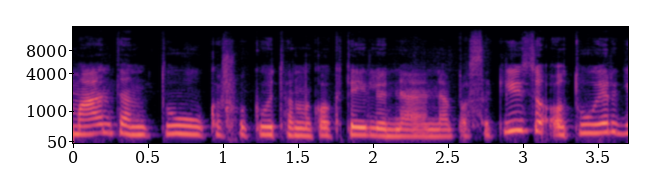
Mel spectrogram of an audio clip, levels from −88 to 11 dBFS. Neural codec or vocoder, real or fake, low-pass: vocoder, 44.1 kHz, 128 mel bands, Pupu-Vocoder; fake; 14.4 kHz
